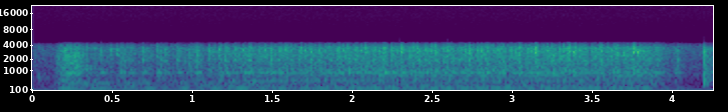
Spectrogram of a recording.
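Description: Kenmore model 1318 all-metal sewing machine running at a steady speed as it stitches through fabric: an even motor hum under a fast, regular clatter of the needle mechanism. It starts just after the beginning and stops near the end.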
